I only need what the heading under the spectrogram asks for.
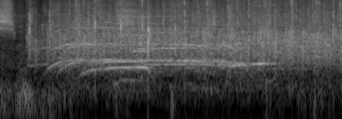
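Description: Sustained audience applause, a dense steady patter of many hands clapping at even loudness, with a few faint whistles or cheering tones rising above the clapping.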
